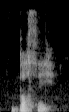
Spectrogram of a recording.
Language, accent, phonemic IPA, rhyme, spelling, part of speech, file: English, Southern England, /ˈbɒθi/, -ɒθi, bothy, noun, LL-Q1860 (eng)-bothy.wav
- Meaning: 1. A small cottage or hut; specifically (Scotland), one often left unlocked for communal use in a remote, often mountainous, area by hikers, labourers, etc 2. A building for workers to rest in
